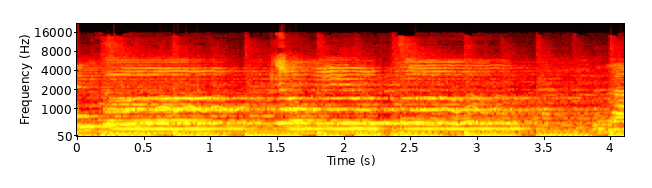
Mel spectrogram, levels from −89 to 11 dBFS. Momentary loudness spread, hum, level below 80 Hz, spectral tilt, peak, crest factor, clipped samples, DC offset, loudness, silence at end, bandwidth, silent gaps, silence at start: 9 LU; none; -18 dBFS; -5 dB/octave; 0 dBFS; 10 dB; 0.2%; under 0.1%; -11 LUFS; 0 s; 16.5 kHz; none; 0 s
